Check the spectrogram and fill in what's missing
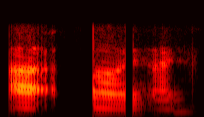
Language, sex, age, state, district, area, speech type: Goan Konkani, male, 18-30, Goa, Canacona, rural, conversation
